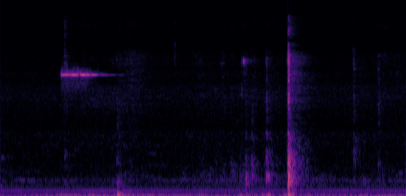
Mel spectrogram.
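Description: Small metallic clicks and taps of a precision screwdriver on the screws and frame of an opened iPhone, with one sharper click just before three seconds. There is a brief high chirp about half a second in, over a steady low hum.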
